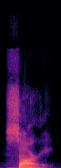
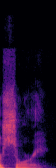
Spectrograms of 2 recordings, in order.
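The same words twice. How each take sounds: First: "sorry" spelt out as SAR-ee; low, open "ah" in sorry; American vowel on sorry. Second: "sorry" as SORE-ee, low and soft; rounded "o" in sorry; quiet Canadian SORE-ee. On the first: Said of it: "it's like S A R R Y". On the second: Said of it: "We're sorry". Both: Shown as a demonstration.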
